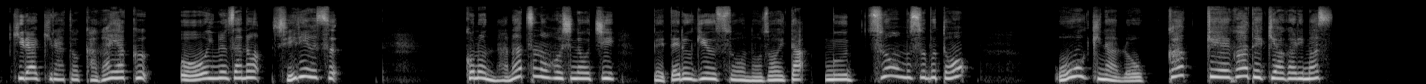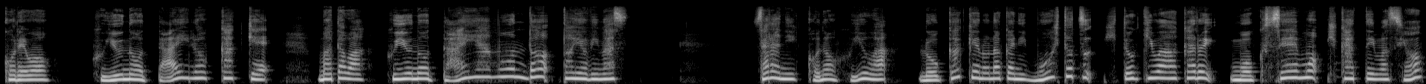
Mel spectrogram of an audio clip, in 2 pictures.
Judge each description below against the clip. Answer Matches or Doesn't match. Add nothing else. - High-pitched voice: Matches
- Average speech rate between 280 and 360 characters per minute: Doesn't match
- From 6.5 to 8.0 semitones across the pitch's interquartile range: Doesn't match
